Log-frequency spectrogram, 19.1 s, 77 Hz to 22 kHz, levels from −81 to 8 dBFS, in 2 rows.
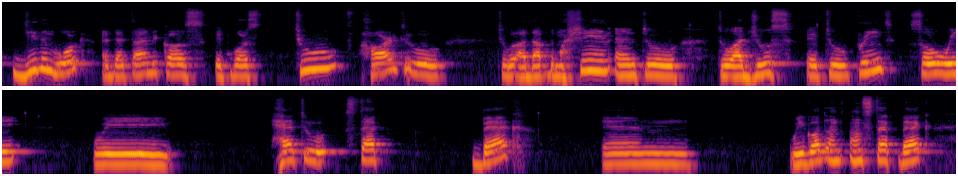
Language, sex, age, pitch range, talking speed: English, male, 40-59, 160-195 Hz, 115 wpm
